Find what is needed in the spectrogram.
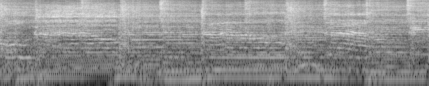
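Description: Rock band playing live: electric and acoustic guitars, bass guitar and drums, with a steady drum beat of a little over two strikes a second.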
